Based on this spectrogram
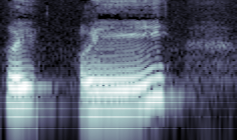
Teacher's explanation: das Ri wird gemacht, indem du die Zunge oben an den Gaumen nimmst und dann ist ein Zungen-R und dieses Zungen-R ist dann eben in der Mitte des Gaumens.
